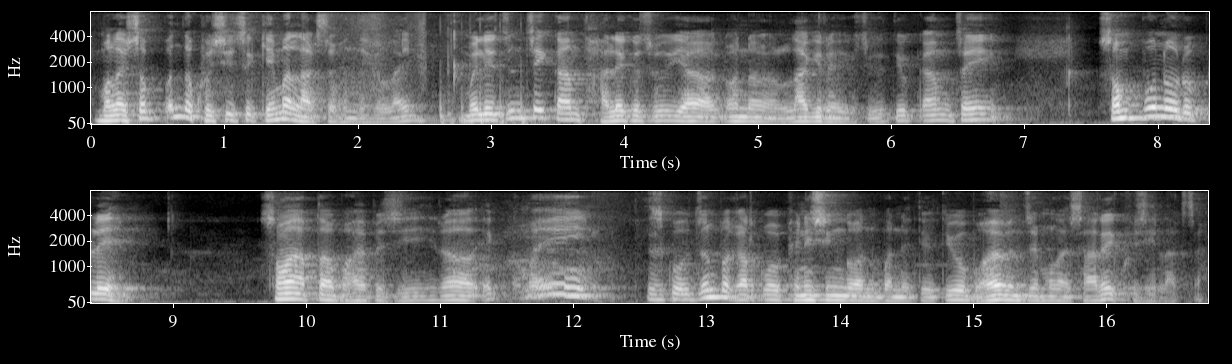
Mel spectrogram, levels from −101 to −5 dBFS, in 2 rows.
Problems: background sounds at intervals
